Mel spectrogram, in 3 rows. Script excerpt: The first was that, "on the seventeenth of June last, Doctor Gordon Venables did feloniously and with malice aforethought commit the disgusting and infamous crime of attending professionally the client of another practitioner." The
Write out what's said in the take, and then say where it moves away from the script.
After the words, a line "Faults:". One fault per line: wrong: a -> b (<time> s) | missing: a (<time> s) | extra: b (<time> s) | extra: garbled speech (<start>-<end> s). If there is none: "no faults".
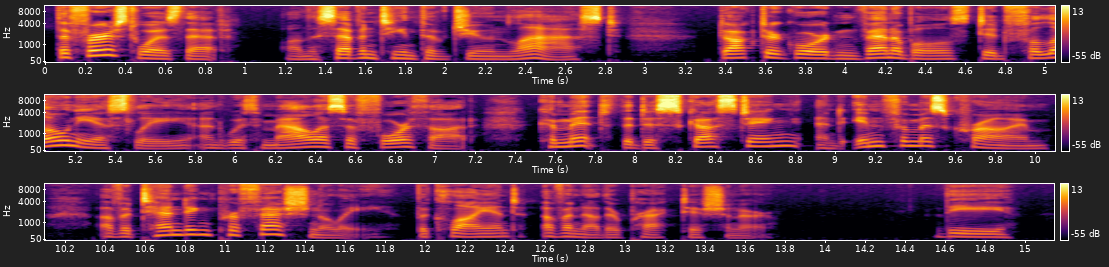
The first was that, "on the seventeenth of June last, Doctor Gordon Venables did feloniously and with malice aforethought commit the disgusting and infamous crime of attending professionally the client of another practitioner." The
Faults:
no faults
